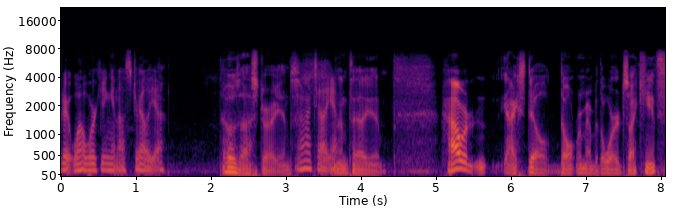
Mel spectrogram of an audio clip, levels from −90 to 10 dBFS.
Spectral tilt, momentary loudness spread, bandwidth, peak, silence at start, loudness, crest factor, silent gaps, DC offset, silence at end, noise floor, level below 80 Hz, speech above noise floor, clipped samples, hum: -4.5 dB/octave; 15 LU; 8 kHz; -12 dBFS; 0 s; -33 LUFS; 22 dB; none; under 0.1%; 0 s; -62 dBFS; -50 dBFS; 30 dB; under 0.1%; none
